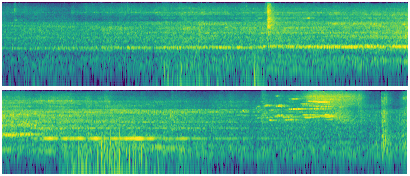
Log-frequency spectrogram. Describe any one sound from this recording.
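A train pulls into a station with a rising hum and squealing brakes.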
